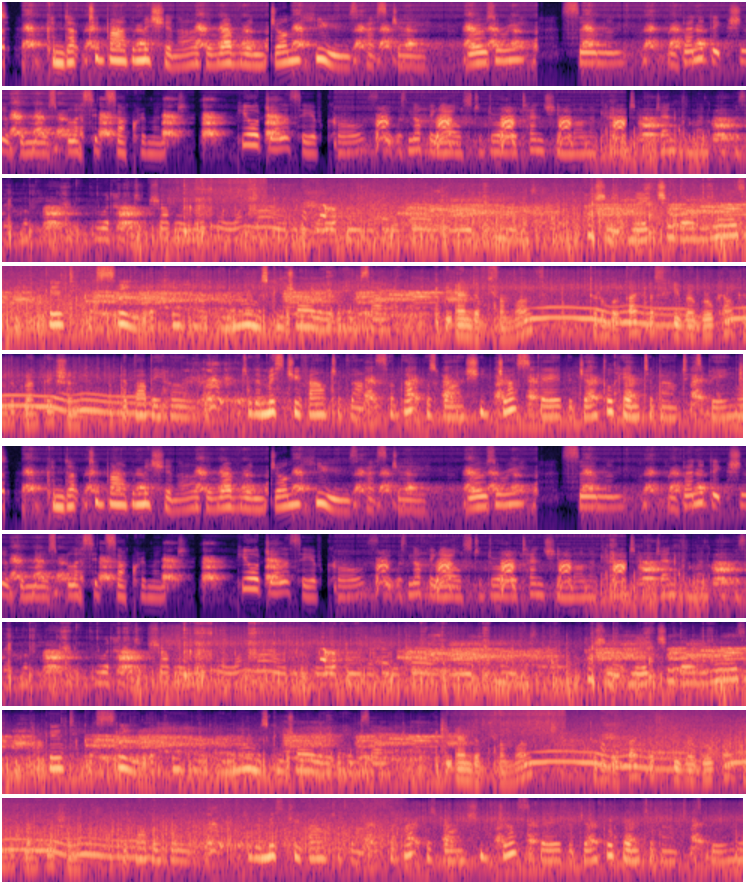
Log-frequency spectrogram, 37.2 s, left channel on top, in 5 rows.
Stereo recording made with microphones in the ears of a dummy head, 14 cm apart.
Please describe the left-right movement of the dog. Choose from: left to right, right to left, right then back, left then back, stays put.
right then back.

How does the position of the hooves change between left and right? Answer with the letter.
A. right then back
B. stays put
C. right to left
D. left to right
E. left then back
C.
